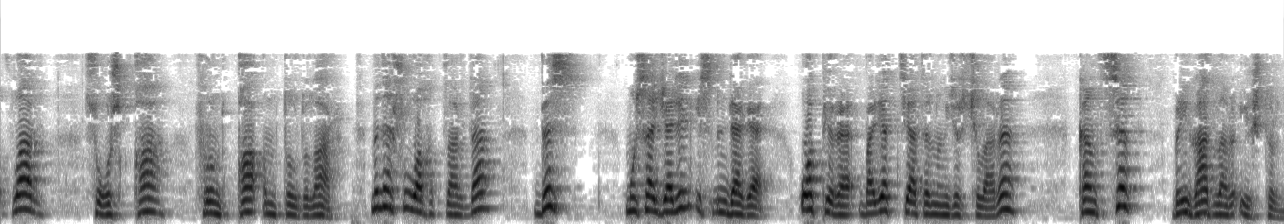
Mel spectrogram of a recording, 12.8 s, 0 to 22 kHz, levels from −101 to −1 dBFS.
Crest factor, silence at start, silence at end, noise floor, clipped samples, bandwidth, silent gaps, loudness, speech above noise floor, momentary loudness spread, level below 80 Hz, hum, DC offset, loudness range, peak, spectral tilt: 16 dB; 0 s; 0 s; -53 dBFS; under 0.1%; 8.6 kHz; none; -15 LUFS; 38 dB; 9 LU; -60 dBFS; none; under 0.1%; 3 LU; 0 dBFS; -5.5 dB/octave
